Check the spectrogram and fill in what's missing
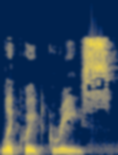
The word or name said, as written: liquid grease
